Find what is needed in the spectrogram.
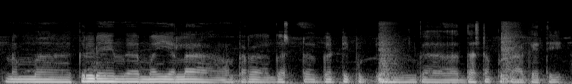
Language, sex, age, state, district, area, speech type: Kannada, male, 18-30, Karnataka, Haveri, rural, spontaneous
